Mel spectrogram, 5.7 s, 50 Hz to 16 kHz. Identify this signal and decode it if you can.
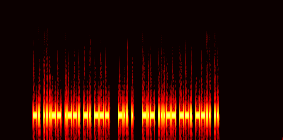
Morse code, heard as a keyed tone, about 41 wpm, 700 Hz. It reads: N3PNO DE K3GZI
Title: USA Callsign DE Callsign - 5 Characters - 45wpm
